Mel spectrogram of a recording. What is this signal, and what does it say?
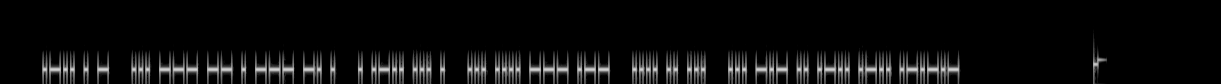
Morse code, heard as a keyed tone, about 34 wpm, 700 Hz. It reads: LET SOMEONE ELSE SHOW HIS SKILL.
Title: Sentences from Top 1200 Words 35wpm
